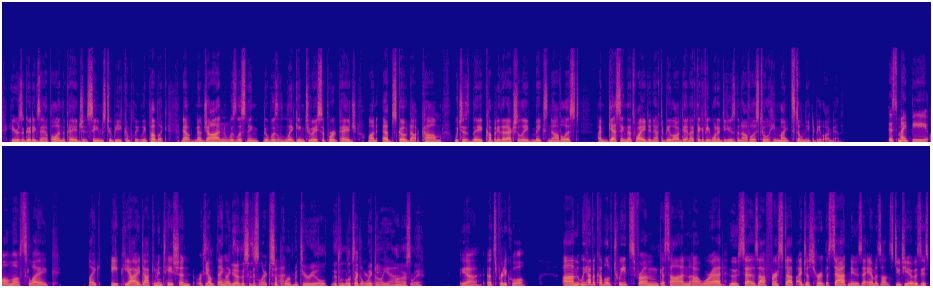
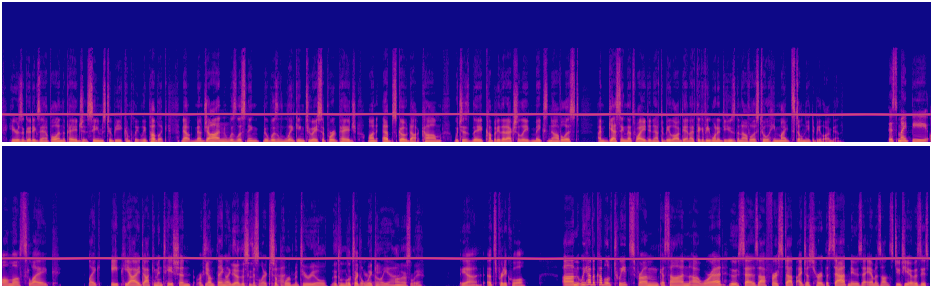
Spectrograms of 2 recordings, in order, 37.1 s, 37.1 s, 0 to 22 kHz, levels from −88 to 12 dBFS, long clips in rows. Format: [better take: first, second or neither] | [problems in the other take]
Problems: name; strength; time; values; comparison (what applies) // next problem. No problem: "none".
first | high-pitched whine; loud; throughout; 4.5 kHz, 10 dB below the speech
